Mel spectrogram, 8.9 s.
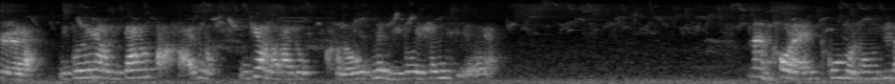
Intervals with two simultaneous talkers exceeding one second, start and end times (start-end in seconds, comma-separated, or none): none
